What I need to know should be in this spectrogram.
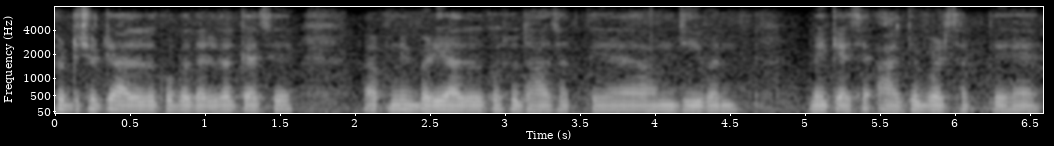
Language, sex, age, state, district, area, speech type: Hindi, male, 30-45, Madhya Pradesh, Betul, rural, spontaneous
